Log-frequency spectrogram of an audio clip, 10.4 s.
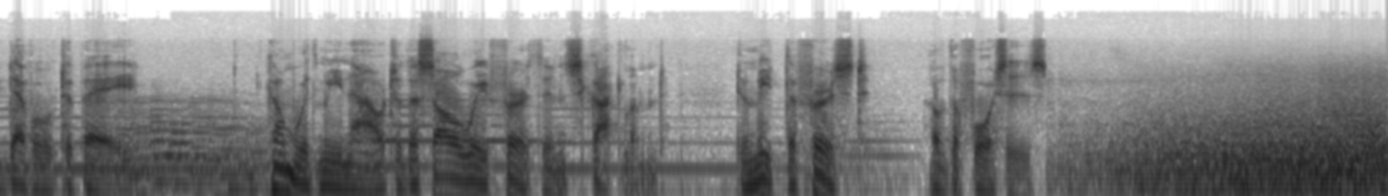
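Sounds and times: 
speech: 0.1s - 1.3s, 2.0s - 8.1s
incoming tide rushing in on the Solway Firth in Scotland: 0.8s - 2.2s, 7.9s - 10.4s.

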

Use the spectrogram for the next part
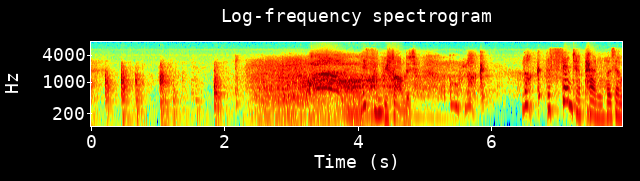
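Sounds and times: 
knuckles tapping on a wall searching for a hidden release: 0.0s - 2.2s
steady noise: 1.8s - 7.9s
speech: 4.5s - 7.9s.

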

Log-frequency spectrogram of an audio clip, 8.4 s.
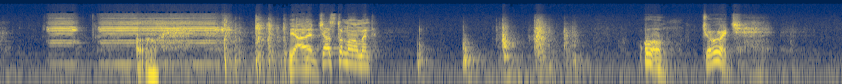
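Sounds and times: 
telephone ringing: 0.5s - 2.3s
speech: 2.9s - 3.9s, 6.5s - 7.7s.

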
